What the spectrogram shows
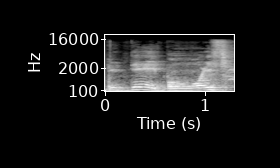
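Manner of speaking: very high, very loud Australian accent. Greeting the group in a put-on Australian accent. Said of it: "John is trying his best Aussie accent".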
